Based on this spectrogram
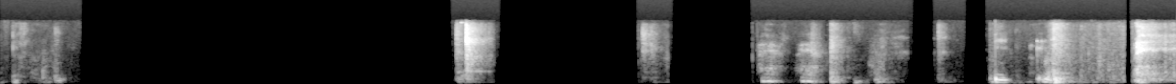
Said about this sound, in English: Hold on, I got to close the door. One second.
